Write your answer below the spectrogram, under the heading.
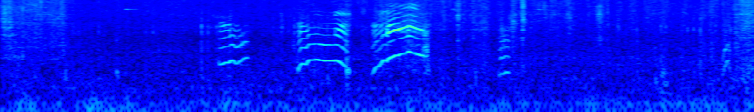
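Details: Grey tabby kittens from a once-homeless mother cat: a run of clear, high, rising-then-falling meows, some drawn out and wavering, over a low humming background.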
